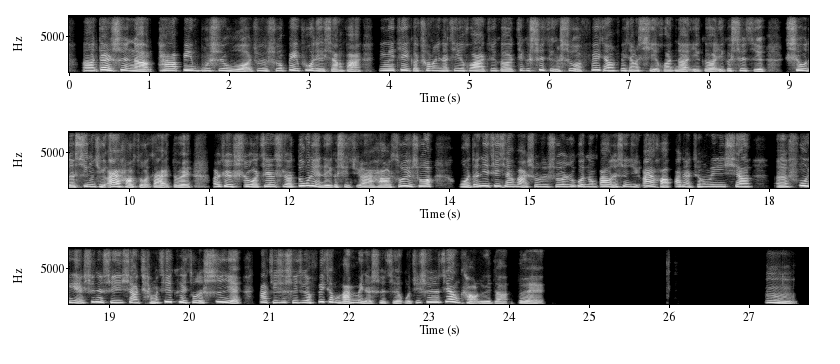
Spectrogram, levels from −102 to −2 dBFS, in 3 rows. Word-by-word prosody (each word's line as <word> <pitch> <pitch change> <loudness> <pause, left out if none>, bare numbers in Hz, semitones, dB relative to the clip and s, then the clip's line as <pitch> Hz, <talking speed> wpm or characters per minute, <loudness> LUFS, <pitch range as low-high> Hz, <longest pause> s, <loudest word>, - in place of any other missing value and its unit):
呃， 230 0 0
但 335 -4 +7
是 300 0 +1
呢， 200 -5 +4
它 275 -1 +3
并 280 -1 +3
不 235 0 -4
是 255 +2 -3
我 210 -7 +1
就 250 - -7
是 230 - 0
说 225 +3 -5
被 265 +4 +1
迫 290 +3 +1
的 250 - -2
一 - - 0
个 - - -2
想 195 0 -3
法， 185 -4 -1 0.2
因 275 +1 -1
为 285 0 +4
这 295 -1 +2
个 220 -4 -4
创 260 +3 -3
业 - - -4
的 215 - -2
计 235 +1 -4
划， 220 -3 +2
这 225 +3 -8
个 200 -3 0
这 275 - -5
个 255 - -6
事 305 +5 0
情 215 -9 -5
是 230 +5 -5
我 200 -3 0
非 300 +11 -1
常 240 -7 0
非 235 - -4
常 210 -1 -2
喜 215 -4 -4
欢 205 +2 -3
的 185 -3 +1
一 - - -5
个 190 -3 0
一 - - -2
个 210 - -6
事 225 +1 -3
情， 185 -4 -1 0.2
是 295 - 0
我 275 - +4
的 205 -3 0
兴 255 +5 -2
趣 225 -3 -1
爱 250 +2 +6
好 195 -5 +4
所 - - -3
在。 200 -5 +2
对， 190 -2 0 0.2
而 245 - -1
且 285 -3 +3
是 260 +5 -2
我 225 -4 +3
坚 275 +5 0
持 275 -3 -5
了 220 - +2
多 335 +10 +3
年 320 -10 +4
的 195 - +1
一 185 - +4
个 205 - -1
兴 200 0 -7
趣 - - -10
爱 205 -2 0
好， 195 -1 +1
所 290 +12 +1
以 315 - +5
说 295 +1 +3 0.3
我 225 -1 0
的 250 +7 -1
那 325 +1 +4
些 310 0 0
想 285 -3 -1
法 250 -5 +1
是 270 +5 -5
不 250 - -4
是 235 - -4
说 255 +2 -2
如 280 +4 -2
果 285 -2 +3
能 235 -1 -6
把 280 +2 +3
我 275 - +1
的 215 - -1
兴 280 +5 -5
趣 235 -2 -7
爱 310 -2 +2
好 215 -6 +3
发 280 - 0
展 270 -6 -2
成 230 +3 -5
为 260 +1 -3
一 265 0 -4
项， 230 -4 -1 0.3
呃， 215 0 -2
副 335 +9 +3
业， 230 -8 0
甚 315 +8 -1
至 305 - +5
是 275 -1 -4
一 240 0 -1
项 240 -2 -1
长 215 -2 -2
期 330 +10 +4
可 320 -2 +2
以 - - +1
做 275 +4 -3
的 - - +1
事 315 +8 +2
业， 180 -7 +2 0.2
那 295 -2 -1
其 250 -3 -6
实 270 +2 -3
是 265 -3 -4
一 - - -5
个 235 -2 0
非 340 +10 +1
常 320 -2 0
完 180 +1 +4
美 235 -2 -1
的 175 -2 -2
事 205 +3 -5
情。 190 -2 -3
我 180 - -4
其 245 +8 -7
实 310 +5 0
是 295 - +4
这 330 +6 -1
样 345 -4 +5
考 250 - +1
虑 180 0 +1
的， 170 -1 -4
对。 180 -8 -1 2.8
嗯。 205 -9 0
235 Hz, 310 characters per minute, -23 LUFS, 205-275 Hz, 2.8 s, 但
